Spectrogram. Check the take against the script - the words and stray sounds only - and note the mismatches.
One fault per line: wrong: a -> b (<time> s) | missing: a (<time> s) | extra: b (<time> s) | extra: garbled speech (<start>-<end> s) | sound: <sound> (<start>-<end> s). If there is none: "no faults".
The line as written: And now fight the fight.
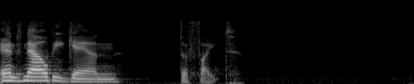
wrong: fight -> began (0.4 s)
